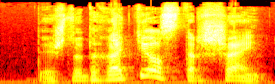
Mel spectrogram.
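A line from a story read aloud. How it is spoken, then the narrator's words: Irritated interruption. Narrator (Russian): раздраженно перебил его Эпплджек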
